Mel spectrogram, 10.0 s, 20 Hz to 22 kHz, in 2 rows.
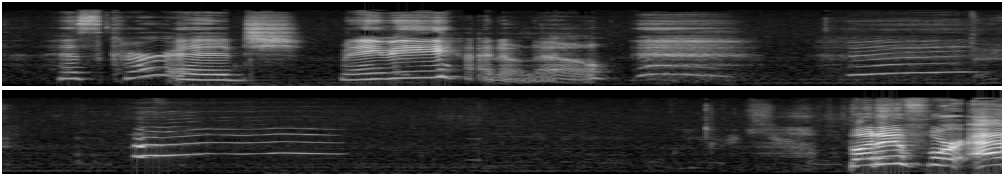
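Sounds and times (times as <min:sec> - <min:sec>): person making high-pitched cries: 0:04.2 - 0:05.0, 0:05.7 - 0:06.8.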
